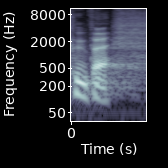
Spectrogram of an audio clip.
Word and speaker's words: Cowper: It's spelled C-O-W-P-E-R, but apparently it's pronounced Cooper.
